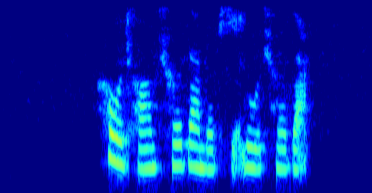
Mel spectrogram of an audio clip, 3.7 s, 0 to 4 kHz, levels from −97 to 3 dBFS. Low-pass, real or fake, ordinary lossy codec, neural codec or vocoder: 3.6 kHz; real; AAC, 24 kbps; none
